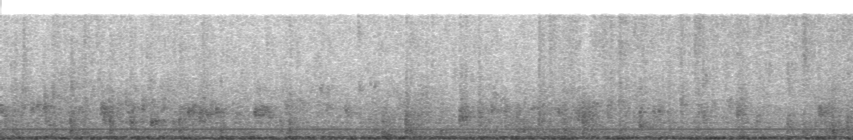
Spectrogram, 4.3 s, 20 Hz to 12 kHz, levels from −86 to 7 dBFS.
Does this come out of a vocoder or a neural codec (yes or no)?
no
